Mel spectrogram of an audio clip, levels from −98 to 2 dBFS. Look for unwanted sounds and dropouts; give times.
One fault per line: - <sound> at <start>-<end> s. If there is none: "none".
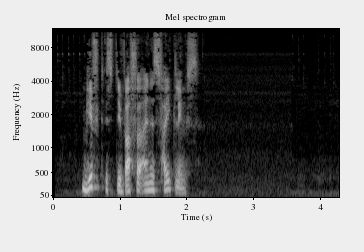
none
